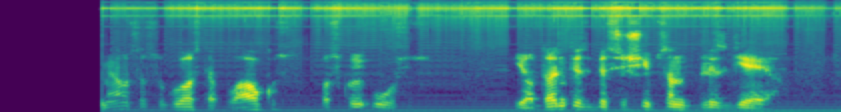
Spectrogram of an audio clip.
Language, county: Lithuanian, Vilnius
